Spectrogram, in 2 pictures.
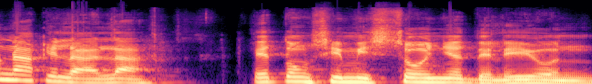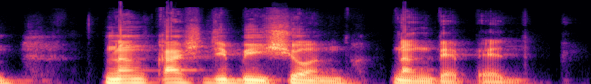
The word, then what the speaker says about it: De Leon: Ang tumatawag po sa akin ay si Miss Sonia De Leon po, ang Chief Admin po ng Cash Division ng Department of Education.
